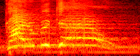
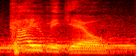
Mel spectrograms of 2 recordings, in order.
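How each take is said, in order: First: The name is said in an angry, scolding voice. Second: The name is said in a calm, pleasant voice. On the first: The parent is scolding the child. "Quando tá bravo" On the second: The parent is trying out the name fondly. "Deixa eu ensaiar a pronúncia"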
